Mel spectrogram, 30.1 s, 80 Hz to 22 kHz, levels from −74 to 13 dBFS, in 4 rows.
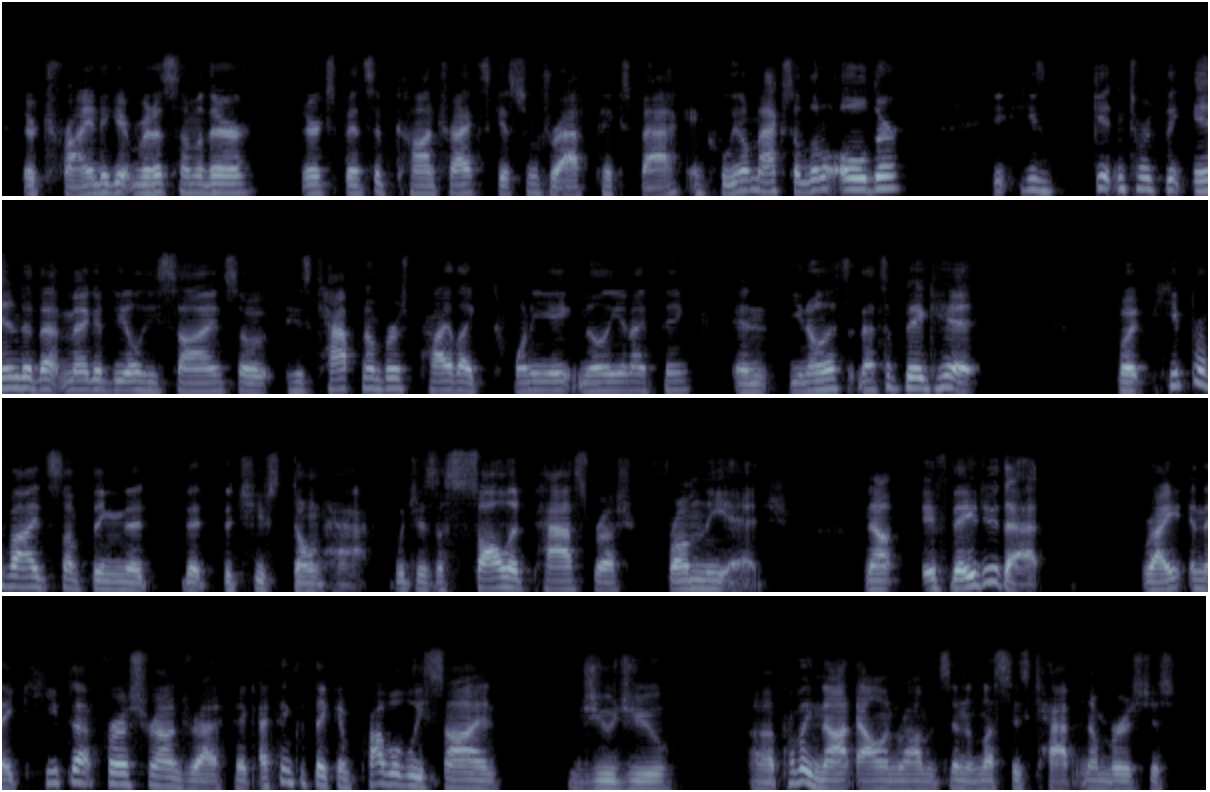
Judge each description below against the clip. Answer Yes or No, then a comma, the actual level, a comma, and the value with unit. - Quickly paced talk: Yes, fast, 210 wpm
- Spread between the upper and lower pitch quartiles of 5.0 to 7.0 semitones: Yes, wide, 5.4 semitones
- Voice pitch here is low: No, medium, 145 Hz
